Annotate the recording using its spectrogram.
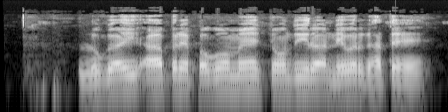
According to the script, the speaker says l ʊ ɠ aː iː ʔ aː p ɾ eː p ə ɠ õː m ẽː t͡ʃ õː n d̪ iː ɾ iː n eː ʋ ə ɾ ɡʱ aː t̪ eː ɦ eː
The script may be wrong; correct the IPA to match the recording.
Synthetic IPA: l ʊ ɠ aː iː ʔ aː p ɾ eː p ə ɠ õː m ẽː t͡ʃ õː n d̪ iː ɾ aː n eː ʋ ə ɾ ɡʱ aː t̪ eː ɦ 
